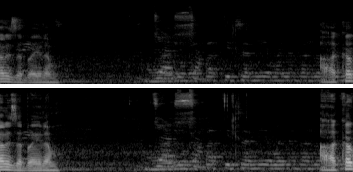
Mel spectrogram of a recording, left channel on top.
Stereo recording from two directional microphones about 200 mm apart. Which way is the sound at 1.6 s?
10° left (ahead or behind).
